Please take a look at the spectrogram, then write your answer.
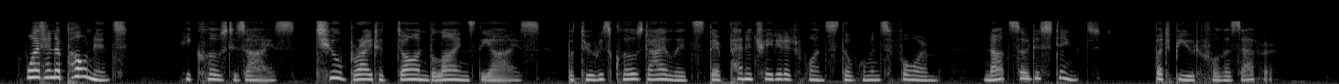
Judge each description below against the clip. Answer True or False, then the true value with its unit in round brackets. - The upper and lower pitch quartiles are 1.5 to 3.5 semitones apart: True (3.1 semitones)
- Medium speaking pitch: False (215 Hz)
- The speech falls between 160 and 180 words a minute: False (150 wpm)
